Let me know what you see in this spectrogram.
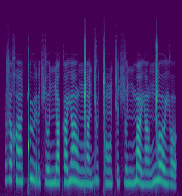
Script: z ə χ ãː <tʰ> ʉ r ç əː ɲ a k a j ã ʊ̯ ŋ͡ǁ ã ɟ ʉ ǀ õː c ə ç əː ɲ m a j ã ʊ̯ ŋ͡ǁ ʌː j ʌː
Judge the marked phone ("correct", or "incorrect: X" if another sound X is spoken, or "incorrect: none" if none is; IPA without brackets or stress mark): incorrect: ǃ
